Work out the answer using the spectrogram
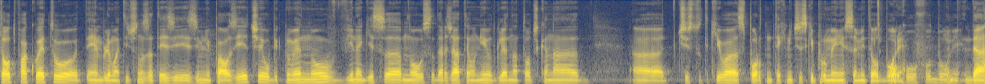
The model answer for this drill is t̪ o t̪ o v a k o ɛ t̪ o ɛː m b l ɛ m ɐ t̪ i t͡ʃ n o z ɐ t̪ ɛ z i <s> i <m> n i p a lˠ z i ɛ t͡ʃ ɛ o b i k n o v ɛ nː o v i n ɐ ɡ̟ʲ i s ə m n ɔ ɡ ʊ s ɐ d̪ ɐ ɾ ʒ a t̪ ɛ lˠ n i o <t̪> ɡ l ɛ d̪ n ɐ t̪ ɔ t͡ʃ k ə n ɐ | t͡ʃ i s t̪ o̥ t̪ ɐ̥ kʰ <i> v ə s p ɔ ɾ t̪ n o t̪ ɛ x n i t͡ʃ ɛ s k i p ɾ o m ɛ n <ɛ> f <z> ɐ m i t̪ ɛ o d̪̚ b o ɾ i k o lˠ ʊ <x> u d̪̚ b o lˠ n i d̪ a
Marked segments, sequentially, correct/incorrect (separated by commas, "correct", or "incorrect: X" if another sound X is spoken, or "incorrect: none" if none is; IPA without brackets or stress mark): incorrect: z, correct, incorrect: d̪, correct, incorrect: i, incorrect: s, incorrect: f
